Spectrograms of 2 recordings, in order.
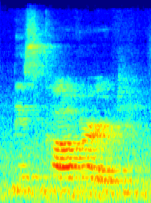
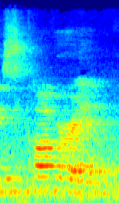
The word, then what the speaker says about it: discovered: Discovered. Okay, here it is. The D. Discovered. I've heard people who say discover it, but no, it's discovered with the D.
